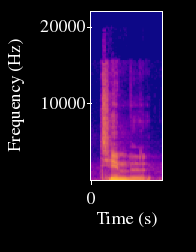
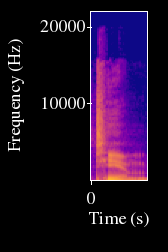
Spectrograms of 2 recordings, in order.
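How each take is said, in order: First: The name ends with an added vowel after m. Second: The name ends on the m sound. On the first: "but it's Timu in Japanese" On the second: "my name's Tim"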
